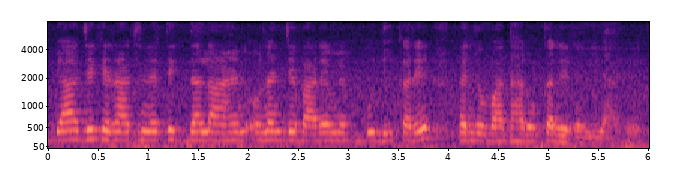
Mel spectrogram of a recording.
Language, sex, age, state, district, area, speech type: Sindhi, female, 60+, Uttar Pradesh, Lucknow, urban, spontaneous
